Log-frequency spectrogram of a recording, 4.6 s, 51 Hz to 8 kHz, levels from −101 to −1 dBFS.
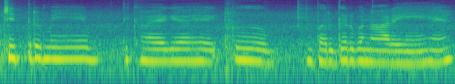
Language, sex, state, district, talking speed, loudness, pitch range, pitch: Hindi, female, Punjab, Kapurthala, 130 wpm, -17 LUFS, 200-225 Hz, 210 Hz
